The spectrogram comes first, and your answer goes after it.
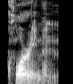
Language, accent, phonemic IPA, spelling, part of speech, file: English, US, /ˈkwɔɹ.i.mən/, quarryman, noun, En-us-quarryman.ogg
- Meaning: A man involved in quarrying (mining for stone)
